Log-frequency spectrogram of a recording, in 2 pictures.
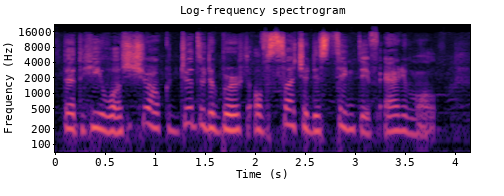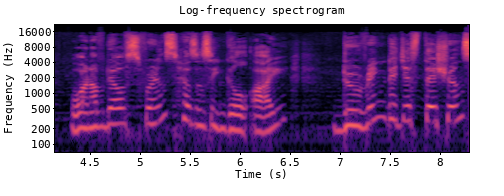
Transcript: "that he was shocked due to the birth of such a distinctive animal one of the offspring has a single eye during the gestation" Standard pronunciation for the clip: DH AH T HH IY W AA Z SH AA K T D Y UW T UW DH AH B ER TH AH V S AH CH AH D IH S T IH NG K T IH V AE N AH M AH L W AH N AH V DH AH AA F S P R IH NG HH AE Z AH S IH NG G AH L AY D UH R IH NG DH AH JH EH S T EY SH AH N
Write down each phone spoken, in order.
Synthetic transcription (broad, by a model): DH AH T HH IY W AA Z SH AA K D Y UW T UW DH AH B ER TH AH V S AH CH AH D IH S T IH NG K T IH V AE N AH M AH L W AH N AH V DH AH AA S F R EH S HH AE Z AH S IH NG G AH L AY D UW R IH NG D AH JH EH S T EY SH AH N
